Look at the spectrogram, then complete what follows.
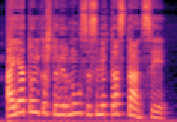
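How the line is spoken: Barked. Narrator (Russian): рявкнул Джеффри

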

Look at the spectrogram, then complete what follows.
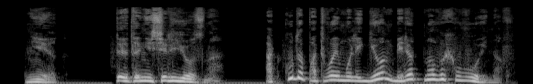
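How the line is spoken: Hissing. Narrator (Russian): Прошипел Септимус

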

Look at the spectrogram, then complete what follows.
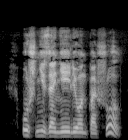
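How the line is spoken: Exclamation. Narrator (Russian): воскликнула Марья Дмитриевна

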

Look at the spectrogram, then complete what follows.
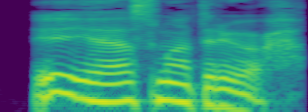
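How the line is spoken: Sigh. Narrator (Russian): вздохнул отец Евгений

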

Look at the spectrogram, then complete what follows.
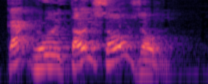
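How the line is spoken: Hateful scream. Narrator (Vietnamese): Chí Tôn thét hận thù

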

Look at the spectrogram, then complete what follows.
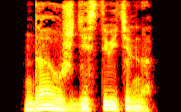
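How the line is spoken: Absent-minded mutter. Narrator (Russian): пробормотал тот машинально, мыслями пребывая где-то далеко

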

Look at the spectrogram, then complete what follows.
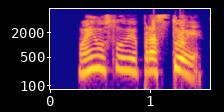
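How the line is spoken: Shouted reply. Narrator (Russian): крикнул Гай в ответ

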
